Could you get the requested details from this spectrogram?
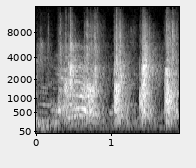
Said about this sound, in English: Come on, one clap. we all clap.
